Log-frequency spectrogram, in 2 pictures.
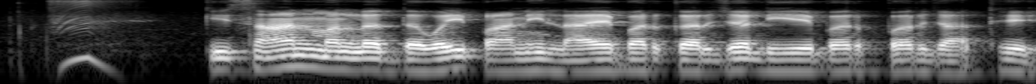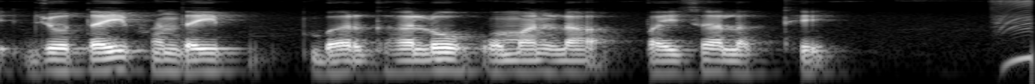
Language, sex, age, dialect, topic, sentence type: Chhattisgarhi, male, 31-35, Central, banking, statement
